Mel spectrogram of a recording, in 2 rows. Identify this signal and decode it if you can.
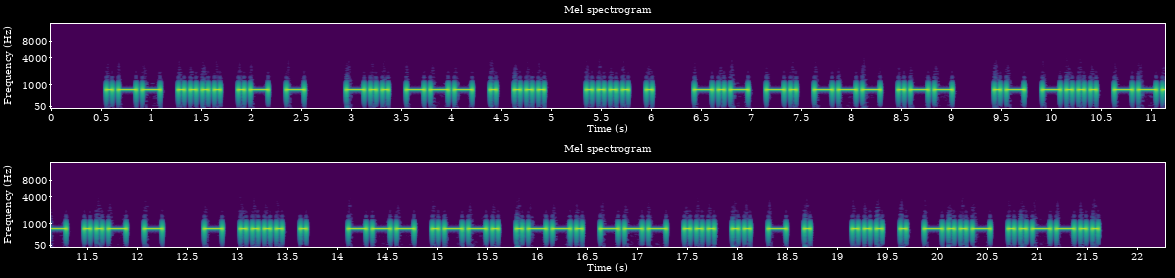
Morse code, heard as a keyed tone, about 21 wpm, 700 Hz. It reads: WHAT DOES HE KNOW ABOUT THE OPPOSITE SEX?
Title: Sentences from Top 1600 Words 20wpm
